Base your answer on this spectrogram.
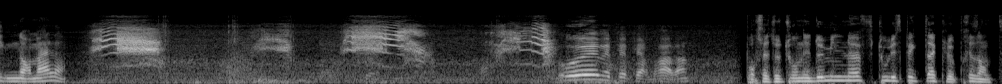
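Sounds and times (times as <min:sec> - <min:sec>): tiger cubs mewing: 0:00.7 - 0:06.1.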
